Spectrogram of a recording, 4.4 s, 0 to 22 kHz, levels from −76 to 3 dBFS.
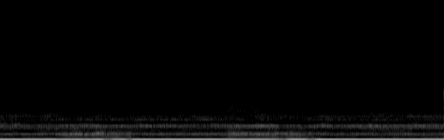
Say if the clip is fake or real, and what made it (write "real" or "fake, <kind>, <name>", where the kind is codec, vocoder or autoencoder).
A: fake, codec, SNAC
